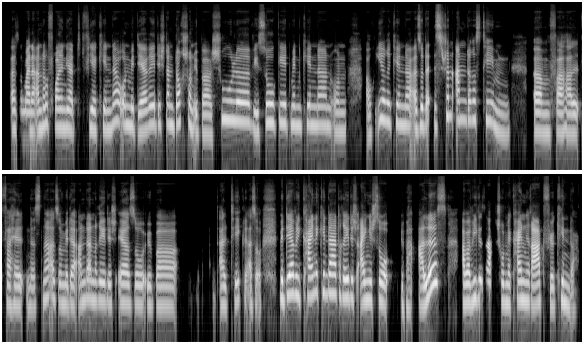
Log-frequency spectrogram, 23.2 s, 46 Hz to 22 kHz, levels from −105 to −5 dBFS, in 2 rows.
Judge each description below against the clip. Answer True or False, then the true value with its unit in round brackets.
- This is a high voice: True (215 Hz)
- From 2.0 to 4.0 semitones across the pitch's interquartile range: False (4.8 semitones)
